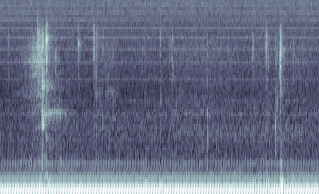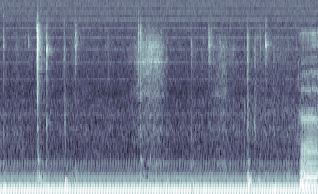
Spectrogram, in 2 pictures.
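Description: Computer keyboard typing while entering Go programming code, with sparse, irregular soft key clicks over a steady low electrical hum, fairly close and quiet, no talking.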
